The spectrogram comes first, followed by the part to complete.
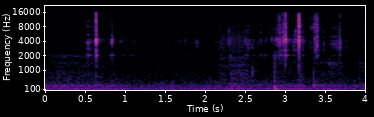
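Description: Faint clicks and taps from a 1:64 die-cast metal model car being handled and turned over in the fingers: one sharp click about half a second in and a short run of clicks near the three-second mark.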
